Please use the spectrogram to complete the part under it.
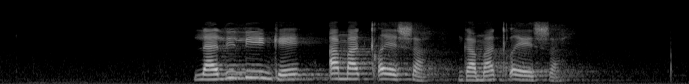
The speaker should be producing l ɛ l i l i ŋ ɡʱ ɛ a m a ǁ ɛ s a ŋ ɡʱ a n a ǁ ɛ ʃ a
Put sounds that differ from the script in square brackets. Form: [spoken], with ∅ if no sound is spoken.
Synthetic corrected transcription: l [a] l i l i ŋ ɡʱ ɛ a m a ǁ ɛ [ʃ] a ŋ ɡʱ a [m] a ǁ [ɛː] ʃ a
